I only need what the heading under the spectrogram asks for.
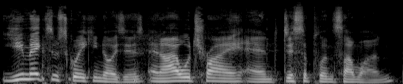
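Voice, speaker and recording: A man's voice: medium pitch, lively intonation, measured pace, dry recording. A man in casual comedic chat, improvising bits as a podcast host.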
